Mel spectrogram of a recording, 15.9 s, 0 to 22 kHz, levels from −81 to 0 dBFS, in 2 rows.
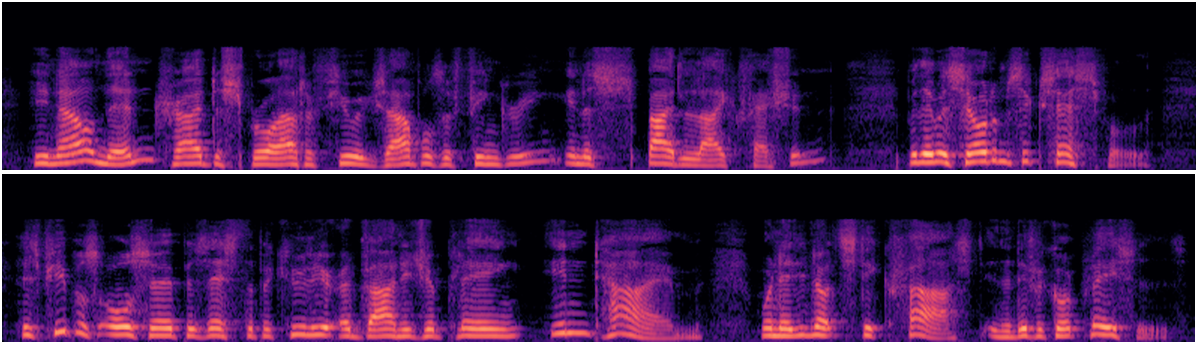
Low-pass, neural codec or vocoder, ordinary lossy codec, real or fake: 7.2 kHz; none; AAC, 32 kbps; real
